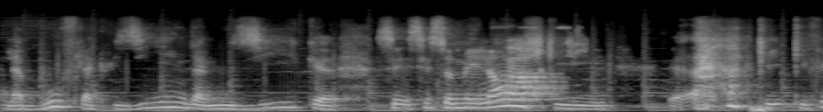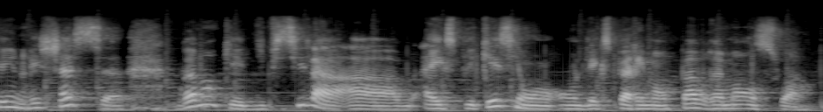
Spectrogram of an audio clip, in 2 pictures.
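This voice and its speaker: A middle-aged man from Lebanon speaking effusively and haltingly in an interview over a video call, dropping in English words. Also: mid-range voice. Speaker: guest, fashion creative director. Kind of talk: enthusiastic conversational interview. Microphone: remote video call.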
